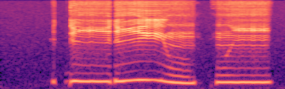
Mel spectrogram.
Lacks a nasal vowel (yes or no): no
